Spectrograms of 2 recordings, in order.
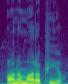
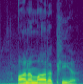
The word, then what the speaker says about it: onomatopoeia: Onomatopoeia. Onomatopoeia. Let's say it slowly. I think it's 6 syllables.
